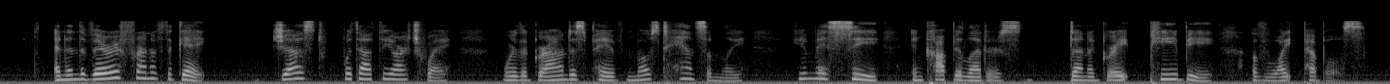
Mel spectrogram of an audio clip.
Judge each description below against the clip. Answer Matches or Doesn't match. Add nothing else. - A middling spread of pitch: Doesn't match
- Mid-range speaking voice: Doesn't match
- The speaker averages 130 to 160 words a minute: Matches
